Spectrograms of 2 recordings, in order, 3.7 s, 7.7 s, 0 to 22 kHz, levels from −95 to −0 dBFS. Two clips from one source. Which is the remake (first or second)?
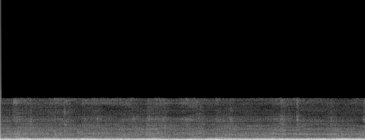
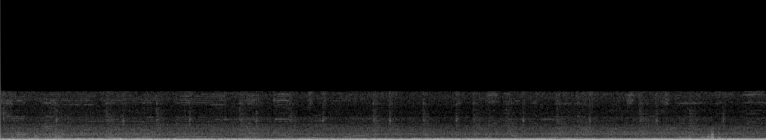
first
